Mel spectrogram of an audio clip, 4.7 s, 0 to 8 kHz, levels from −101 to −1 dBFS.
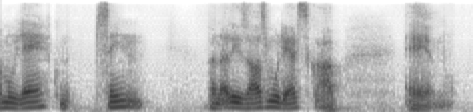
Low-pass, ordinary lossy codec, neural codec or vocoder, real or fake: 7.2 kHz; none; codec, 16 kHz, 0.5 kbps, X-Codec, WavLM features, trained on Multilingual LibriSpeech; fake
